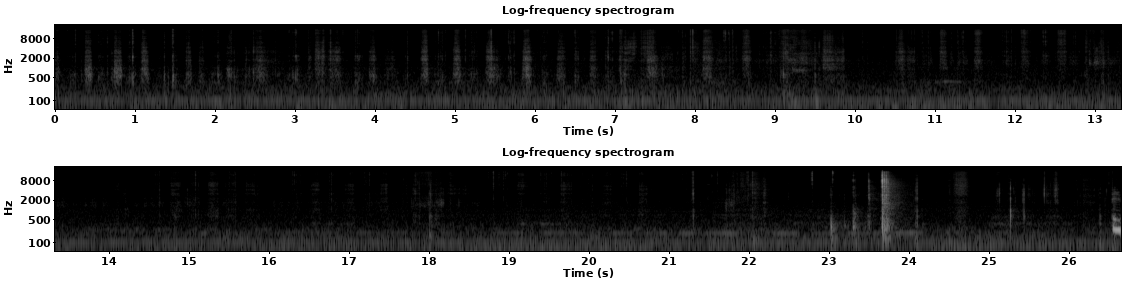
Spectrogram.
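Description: Small scissors cutting a circle out of a sheet of glitter craft foam (foamiran): a long run of faint, short snips and rustles, with one sharper click near the end.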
